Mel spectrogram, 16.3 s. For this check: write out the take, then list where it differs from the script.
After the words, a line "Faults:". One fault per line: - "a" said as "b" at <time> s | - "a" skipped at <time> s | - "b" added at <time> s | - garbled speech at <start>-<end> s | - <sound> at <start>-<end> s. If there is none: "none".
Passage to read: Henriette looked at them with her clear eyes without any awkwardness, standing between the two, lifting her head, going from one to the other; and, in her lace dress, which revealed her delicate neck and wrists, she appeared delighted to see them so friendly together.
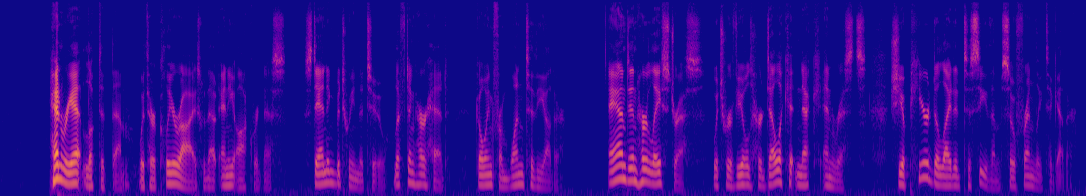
Henriette looked at them with her clear eyes without any awkwardness, standing between the two, lifting her head, going from one to the other; and, in her lace dress, which revealed her delicate neck and wrists, she appeared delighted to see them so friendly together.
Faults:
none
